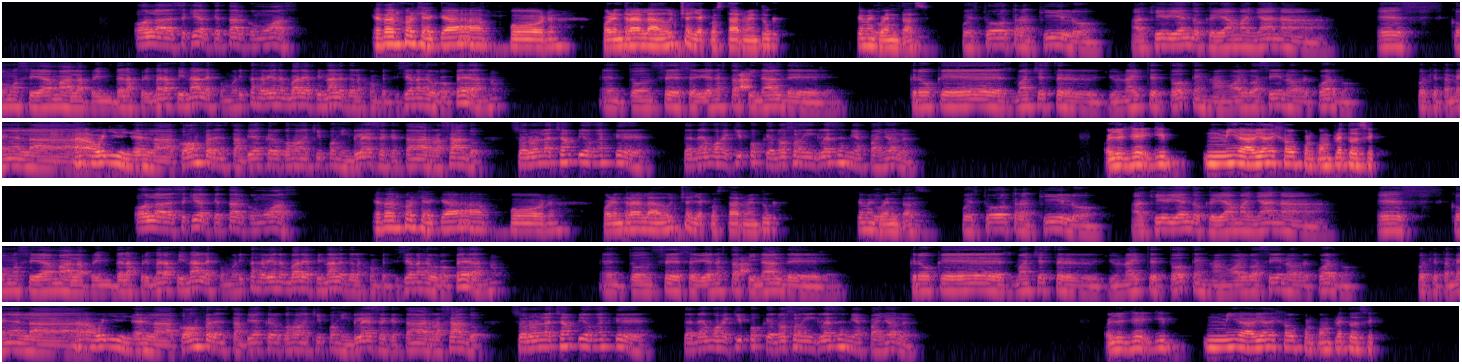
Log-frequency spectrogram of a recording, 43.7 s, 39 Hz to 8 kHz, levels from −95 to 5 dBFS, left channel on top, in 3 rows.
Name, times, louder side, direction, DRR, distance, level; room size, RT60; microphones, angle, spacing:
voice 1, 1.3-2.9 8.7-9.2 9.6-11.0 11.3-13.3 13.7-19.6 20.5-23.0 23.7-28.1 28.7-30.1 30.5-34.0 34.3-35.6 36.0-38.3, equal, 5° left, 0.8 m, -34 dB
voice 2, 3.7-5.7 6.0-7.8 8.6-9.2 21.9-22.1 29.8-30.6 40.2-42.9, left 7 dB, 50° left, 0.3 m, -27 dB
8.0 x 6.6 x 2.3 m
head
